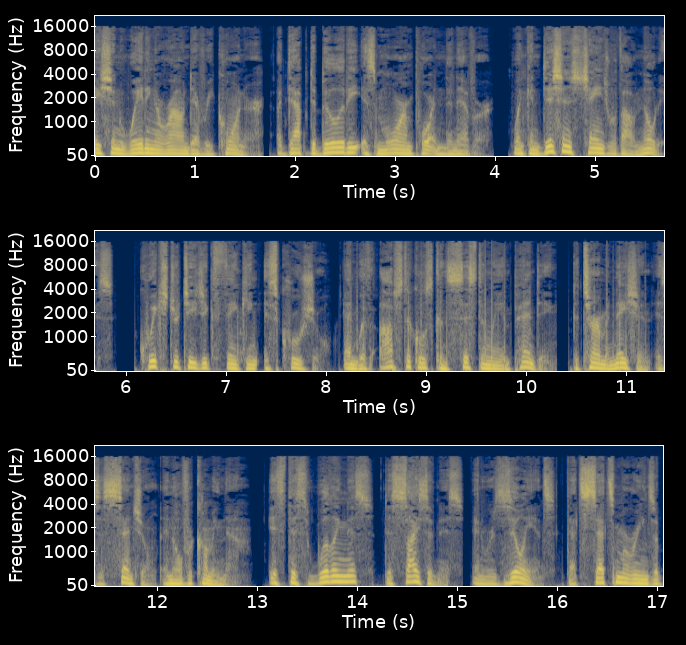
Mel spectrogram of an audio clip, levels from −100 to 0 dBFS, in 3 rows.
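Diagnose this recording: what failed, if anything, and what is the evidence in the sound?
Periodic USB or driver dropouts at the driver or buffer stage: from 7.86 to 11.51 s the speech carries evenly spaced ticks every 64 ms, each a gap of about 2 ms filled with silence. Network packet loss would instead leave irregular gaps.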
